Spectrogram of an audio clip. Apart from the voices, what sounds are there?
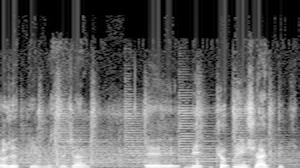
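No everyday noises stand out.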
